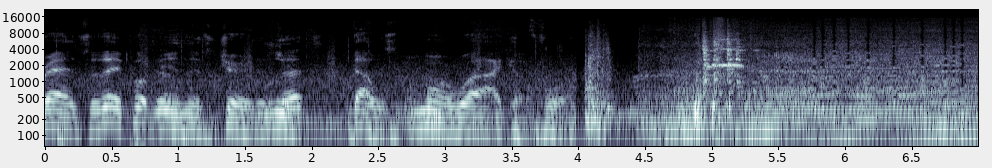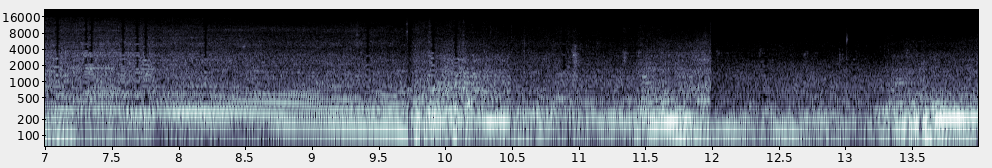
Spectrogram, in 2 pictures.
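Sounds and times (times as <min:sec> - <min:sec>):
car engine revving: 0:04.0 - 0:14.0.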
